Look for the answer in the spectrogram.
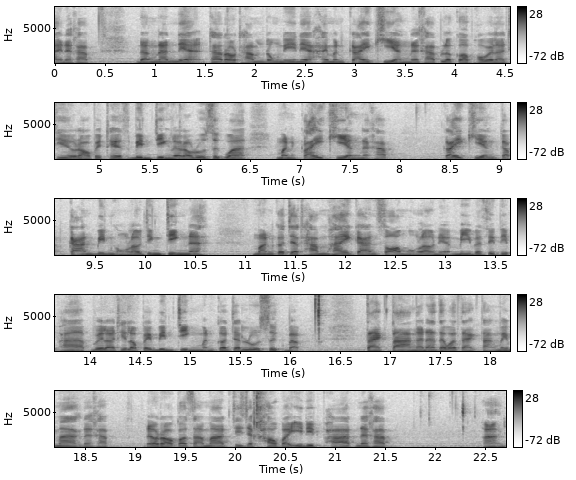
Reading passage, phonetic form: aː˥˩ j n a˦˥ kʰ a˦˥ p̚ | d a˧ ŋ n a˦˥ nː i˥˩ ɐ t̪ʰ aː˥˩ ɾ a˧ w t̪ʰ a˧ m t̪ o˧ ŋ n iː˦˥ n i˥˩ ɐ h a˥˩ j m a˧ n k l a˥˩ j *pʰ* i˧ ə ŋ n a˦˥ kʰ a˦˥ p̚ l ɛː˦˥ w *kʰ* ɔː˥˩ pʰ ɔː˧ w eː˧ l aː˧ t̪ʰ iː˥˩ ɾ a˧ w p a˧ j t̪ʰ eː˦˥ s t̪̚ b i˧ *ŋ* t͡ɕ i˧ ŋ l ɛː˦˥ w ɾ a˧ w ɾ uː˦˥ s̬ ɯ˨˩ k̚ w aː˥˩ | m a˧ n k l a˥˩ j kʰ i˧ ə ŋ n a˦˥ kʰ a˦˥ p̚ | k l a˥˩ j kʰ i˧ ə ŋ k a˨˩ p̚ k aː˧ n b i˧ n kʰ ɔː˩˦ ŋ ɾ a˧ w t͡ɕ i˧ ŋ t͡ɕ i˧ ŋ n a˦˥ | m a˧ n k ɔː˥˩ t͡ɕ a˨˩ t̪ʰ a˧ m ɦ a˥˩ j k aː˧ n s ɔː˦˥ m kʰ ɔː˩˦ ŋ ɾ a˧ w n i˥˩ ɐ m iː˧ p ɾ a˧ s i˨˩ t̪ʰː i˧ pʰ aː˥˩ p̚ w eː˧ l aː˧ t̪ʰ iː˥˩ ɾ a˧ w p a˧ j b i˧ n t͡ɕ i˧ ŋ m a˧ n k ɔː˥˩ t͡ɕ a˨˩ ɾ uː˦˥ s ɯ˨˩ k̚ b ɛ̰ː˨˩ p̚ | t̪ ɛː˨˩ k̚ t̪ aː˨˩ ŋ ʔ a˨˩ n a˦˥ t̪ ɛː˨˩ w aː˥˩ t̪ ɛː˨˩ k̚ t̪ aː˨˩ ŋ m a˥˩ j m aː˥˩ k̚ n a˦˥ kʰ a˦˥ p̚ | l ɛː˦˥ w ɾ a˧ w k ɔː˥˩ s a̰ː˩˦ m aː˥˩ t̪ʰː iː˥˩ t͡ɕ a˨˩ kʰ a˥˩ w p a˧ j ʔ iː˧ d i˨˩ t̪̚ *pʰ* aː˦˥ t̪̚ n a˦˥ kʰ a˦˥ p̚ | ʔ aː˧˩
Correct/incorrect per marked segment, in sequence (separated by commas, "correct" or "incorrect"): incorrect, incorrect, incorrect, correct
